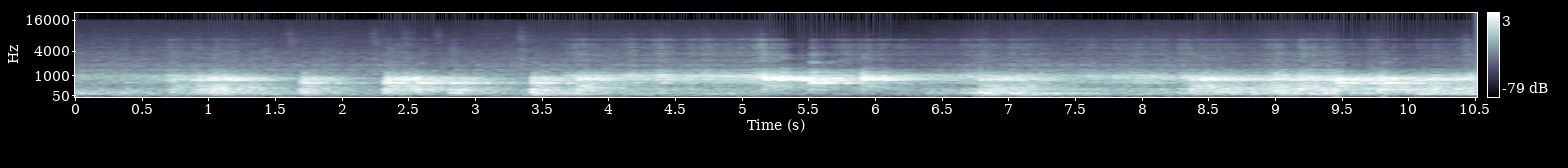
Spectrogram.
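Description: Computer-generated sound from an interactive laser-pointer sound installation, played over loudspeakers: a continuous rumbling, noisy texture that jumps abruptly in loudness and colour several times as the laser dot moves across the wall. The sound is made in real time from the laser's movement and is meant to suggest the wall's texture or material.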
